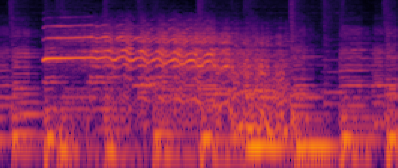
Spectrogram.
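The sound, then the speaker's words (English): A horse neighs loudly in one long whinny with a shaking, wavering high pitch that fades into lower breathy sounds. “Horse.”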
